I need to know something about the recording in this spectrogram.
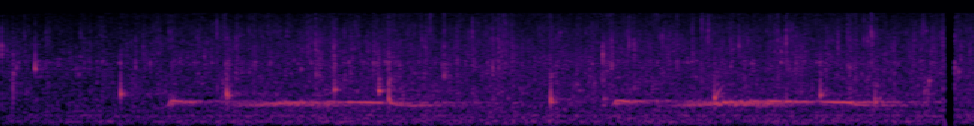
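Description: Water dripping in scattered, irregular drops, with a held mid-pitched tone sounding twice, each time for about a second and a half and sagging in pitch at its end.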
